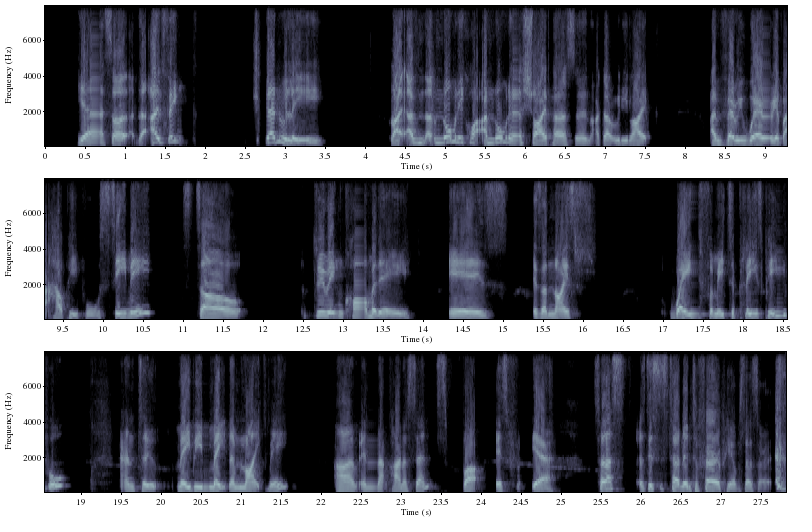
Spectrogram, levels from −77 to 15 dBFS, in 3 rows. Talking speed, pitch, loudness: 140 wpm, 190 Hz, -20 LUFS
